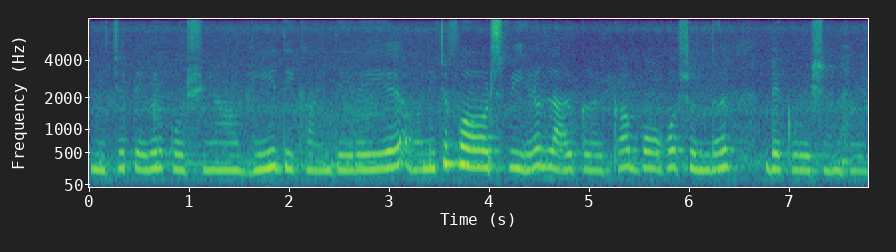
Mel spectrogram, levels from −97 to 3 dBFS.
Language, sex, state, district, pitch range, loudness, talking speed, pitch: Hindi, female, Haryana, Charkhi Dadri, 230-265 Hz, -20 LUFS, 160 wpm, 245 Hz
